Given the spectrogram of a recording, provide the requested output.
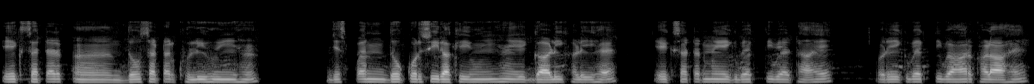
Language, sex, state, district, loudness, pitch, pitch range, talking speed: Hindi, male, Bihar, Lakhisarai, -27 LUFS, 120 Hz, 115-125 Hz, 180 wpm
